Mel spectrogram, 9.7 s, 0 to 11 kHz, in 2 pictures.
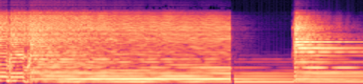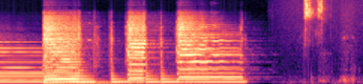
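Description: An electric guitar through a handwired 18-watt Marshall 1974X combo amp rings out in loud, sustained distorted chords, several held long and then a quicker run of strummed changes before a short silence and a few faint string noises.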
